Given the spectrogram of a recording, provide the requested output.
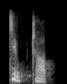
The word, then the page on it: tiptop: Indian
